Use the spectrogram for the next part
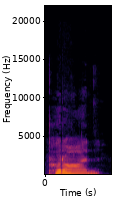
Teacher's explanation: So the T is a very tricky one because sometimes it sounds like a rolling R, like put on.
